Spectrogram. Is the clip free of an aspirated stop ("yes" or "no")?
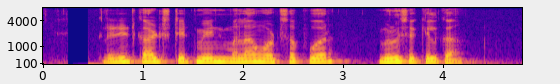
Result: yes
